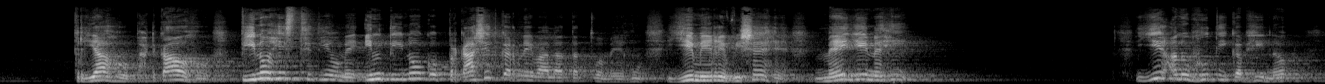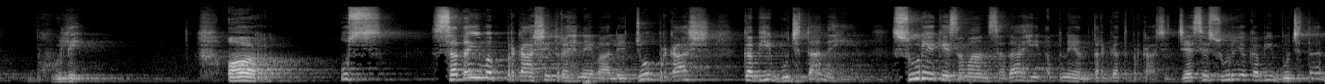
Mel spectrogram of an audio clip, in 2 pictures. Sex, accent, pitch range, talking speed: male, native, 150-220 Hz, 120 wpm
